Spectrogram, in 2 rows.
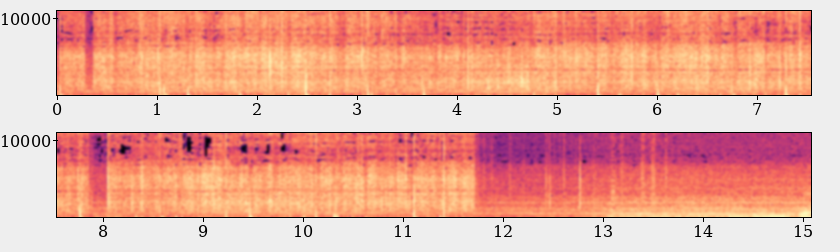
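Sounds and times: welding arc crackling and popping: 0.0 - 13.9.

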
